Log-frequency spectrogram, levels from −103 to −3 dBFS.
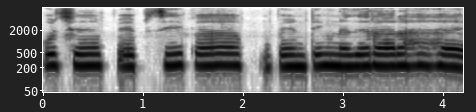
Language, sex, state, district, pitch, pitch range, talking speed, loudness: Hindi, female, Jharkhand, Palamu, 230 Hz, 220-230 Hz, 115 wpm, -12 LUFS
